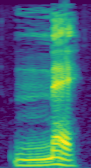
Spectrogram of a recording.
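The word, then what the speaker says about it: mes: aspect of it then remember that this a s here combined will give you the sound e okay so you'll pronounce it like me me me okay the so logical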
